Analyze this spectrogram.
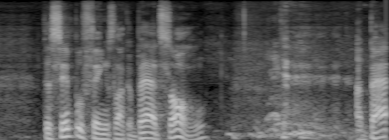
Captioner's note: laughter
